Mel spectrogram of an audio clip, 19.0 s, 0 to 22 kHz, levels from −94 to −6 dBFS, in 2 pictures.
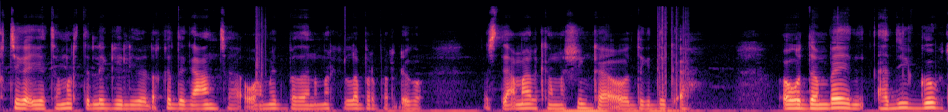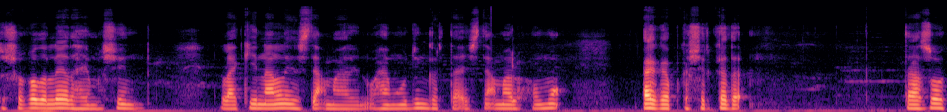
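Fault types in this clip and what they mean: Loose connector crackle: A worn or dirty contact in the signal path is making and breaking as it shifts, chopping the speech. Here it comes as two irregular bursts of scratchy crackle, a short one at 2.56 s and a longer one from 6.57 to 6.88 s.
Bit error spike: A single flipped bit in memory or on a digital link throws one sample off its true value by a power of two before it snaps straight back. Each is heard as one sharp, broadband tick unrelated to the speech, at 3.45 s between "badan marka" and "la barbar dhigo", and again at 14.39 s.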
